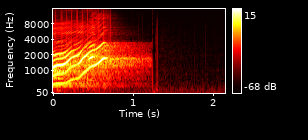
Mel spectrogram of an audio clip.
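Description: Voice processed through a V8 sound card's effects: a pitched, voice-like tone slides steeply upward in pitch, holds briefly and fades with reverb, then cuts off to silence a little over a second in.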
